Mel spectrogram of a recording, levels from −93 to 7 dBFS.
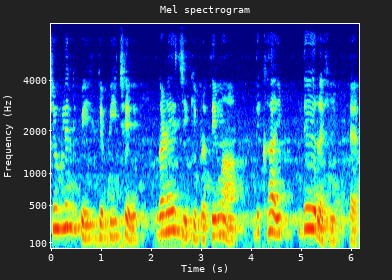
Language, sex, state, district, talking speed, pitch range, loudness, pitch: Hindi, male, Rajasthan, Bikaner, 95 wpm, 140-225 Hz, -15 LUFS, 175 Hz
